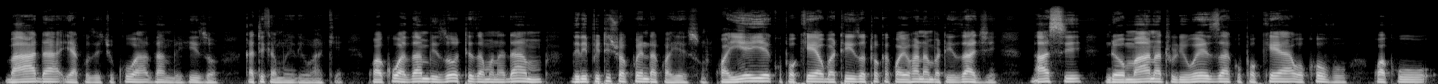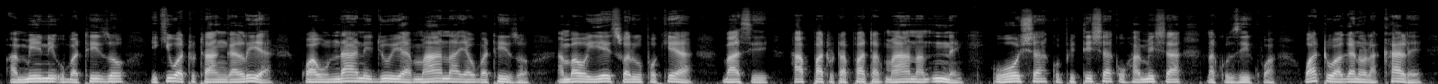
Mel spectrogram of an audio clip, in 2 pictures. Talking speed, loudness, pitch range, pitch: 130 wpm, -17 LUFS, 110-130 Hz, 115 Hz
